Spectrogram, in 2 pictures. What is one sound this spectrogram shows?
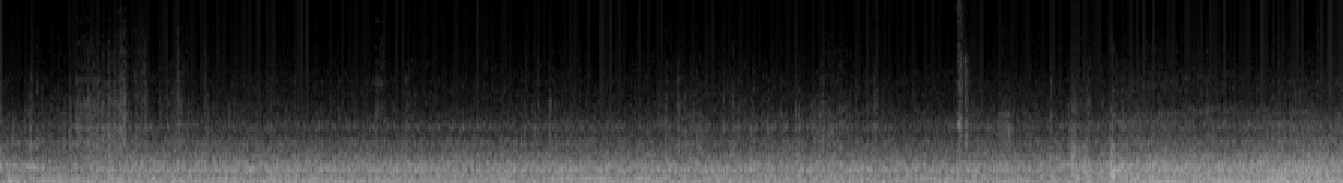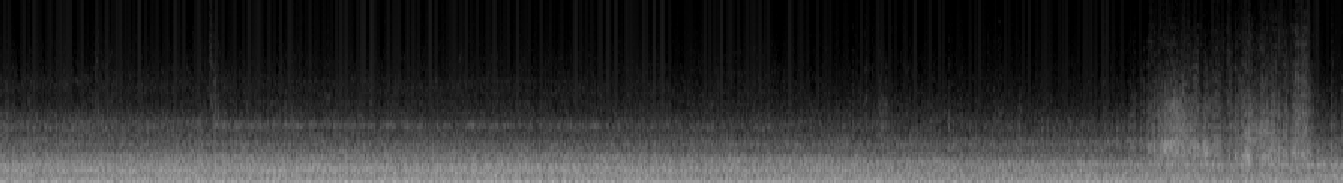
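Tyres hum on pavement.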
